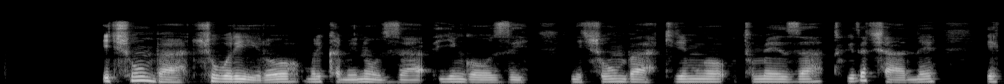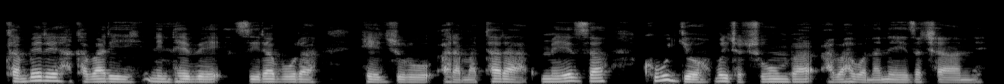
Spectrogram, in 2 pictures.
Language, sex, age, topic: Rundi, male, 50+, education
